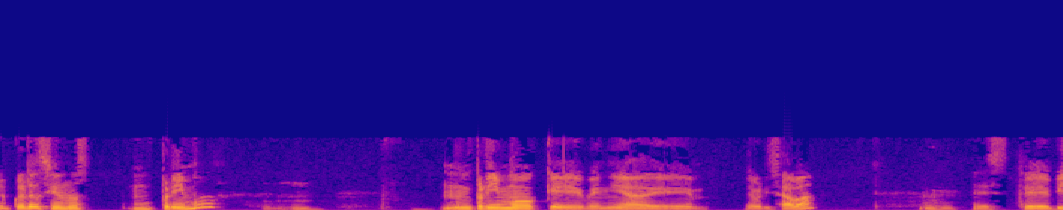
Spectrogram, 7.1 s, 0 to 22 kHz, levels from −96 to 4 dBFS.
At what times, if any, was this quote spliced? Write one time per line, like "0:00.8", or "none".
0:04.8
